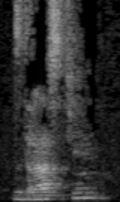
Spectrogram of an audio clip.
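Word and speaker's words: Здрасти: Zdrasty.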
